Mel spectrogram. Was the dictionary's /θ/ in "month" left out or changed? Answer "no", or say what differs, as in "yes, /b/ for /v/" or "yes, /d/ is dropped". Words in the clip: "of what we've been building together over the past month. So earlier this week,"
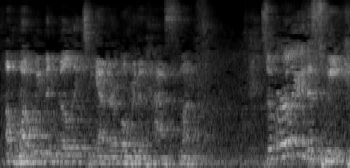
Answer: no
